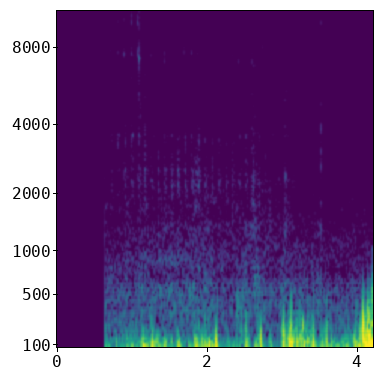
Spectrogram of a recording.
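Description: Low, gusting rumble of wind buffeting the microphone, starting about half a second in after a moment of dead silence.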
